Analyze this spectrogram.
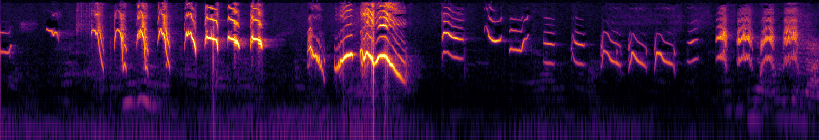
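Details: Black-naped oriole with crisp, evenly spaced chirps, a loud rising-then-falling slurred call in the middle, then softer downslurred notes and a few final sharp chips, in a quiet setting.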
